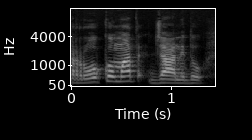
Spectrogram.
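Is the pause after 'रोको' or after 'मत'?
after मत. There is a pause right after 'मत'.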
